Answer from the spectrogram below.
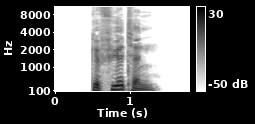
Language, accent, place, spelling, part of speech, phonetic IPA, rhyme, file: German, Germany, Berlin, geführten, adjective, [ɡəˈfyːɐ̯tn̩], -yːɐ̯tn̩, De-geführten.ogg
- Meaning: inflection of geführt: 1. strong genitive masculine/neuter singular 2. weak/mixed genitive/dative all-gender singular 3. strong/weak/mixed accusative masculine singular 4. strong dative plural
